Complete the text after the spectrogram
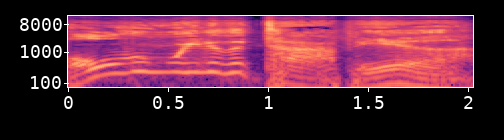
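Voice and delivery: put-on voice, dragged out slowly.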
